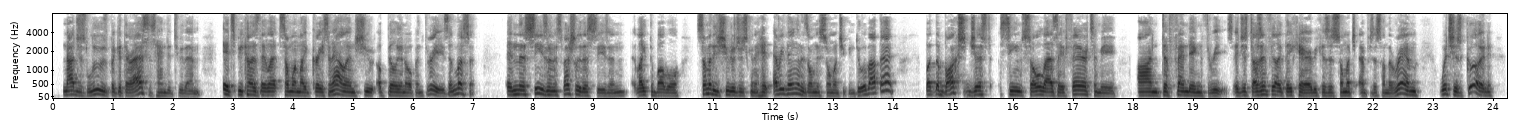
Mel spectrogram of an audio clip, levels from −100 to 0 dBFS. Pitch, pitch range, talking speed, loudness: 115 Hz, 105-130 Hz, 210 wpm, -20 LUFS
